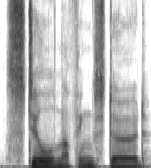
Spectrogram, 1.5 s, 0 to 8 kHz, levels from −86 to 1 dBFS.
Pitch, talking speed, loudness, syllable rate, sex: 90 Hz, 120 wpm, -16 LUFS, 3.6 syllables/s, male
